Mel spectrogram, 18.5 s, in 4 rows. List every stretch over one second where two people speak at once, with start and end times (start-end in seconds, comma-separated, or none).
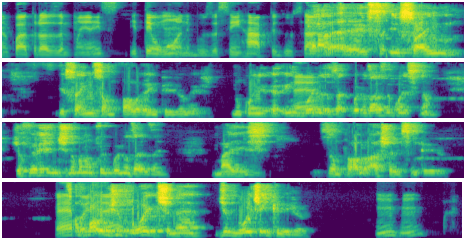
3.0-4.3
